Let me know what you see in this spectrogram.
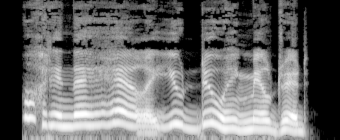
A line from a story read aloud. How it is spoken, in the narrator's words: she screamed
